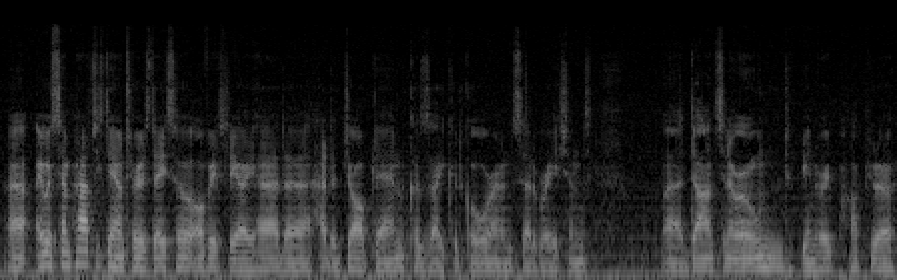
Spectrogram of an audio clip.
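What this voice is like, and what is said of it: Bad put-on Irish accent. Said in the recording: “a terrible Irish accent”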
